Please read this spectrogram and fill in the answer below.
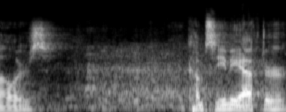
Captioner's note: audience laughing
